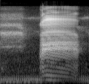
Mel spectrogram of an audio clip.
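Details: One short, harsh caw from a crow during feeding with fish, rough and broadband, set against a quiet low hum.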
